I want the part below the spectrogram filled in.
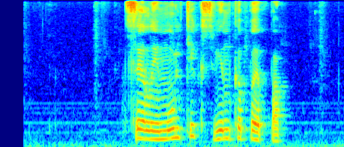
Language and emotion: Russian, neutral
